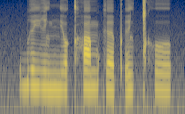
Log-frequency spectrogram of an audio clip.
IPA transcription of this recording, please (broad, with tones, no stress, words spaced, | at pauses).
bɪ˦˨ji˨lʲ nʲɔ˨ kʰa˦mkɛ˨ pʼɪ˨lʲǀʰʊ˨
